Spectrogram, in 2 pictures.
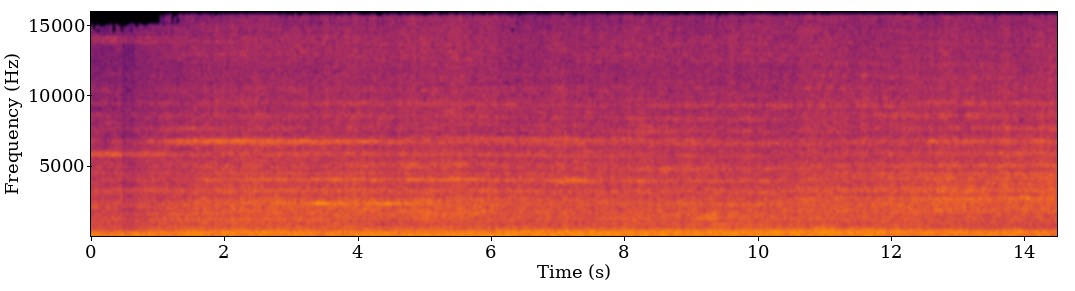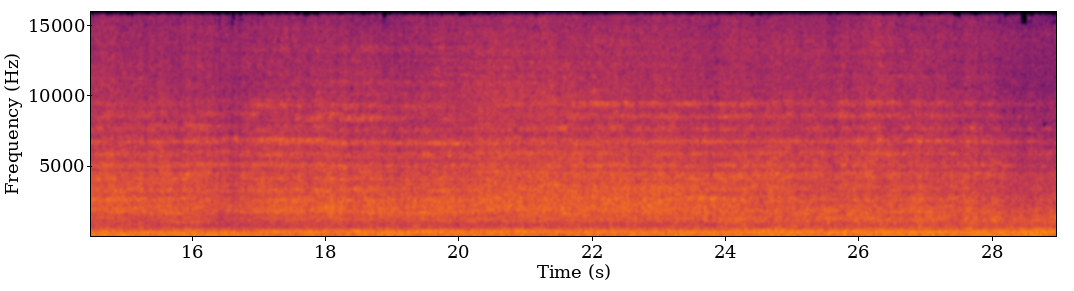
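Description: A long, heavy freight train passing: the lead diesel locomotives go by at the start, then a string of double-stack container well cars rolls past with a steady rumble of steel wheels on rail. Thin high wheel squeal comes and goes.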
